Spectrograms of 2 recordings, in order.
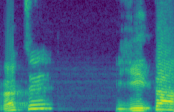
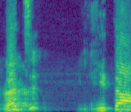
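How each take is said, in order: First: रचयिता drawn out extremely slowly with a rising end; exaggerated slow model of रचयिता; correct pronunciation. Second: रचयिता said very slowly with a clear र-च-यि-ता; teacher showing the right way to say रचयिता; correct pronunciation. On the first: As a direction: elongate रचयिता syllable by syllable, then rise. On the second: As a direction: stretch रचयिता out slowly, each syllable separate. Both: Shown as a demonstration. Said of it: "तो ये है सही".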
